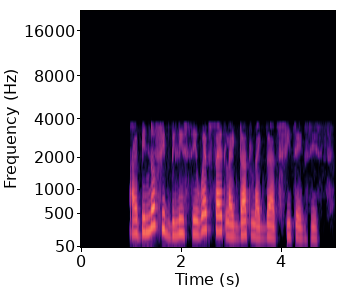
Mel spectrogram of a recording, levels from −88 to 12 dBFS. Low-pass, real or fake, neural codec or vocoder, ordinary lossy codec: 3.6 kHz; real; none; none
